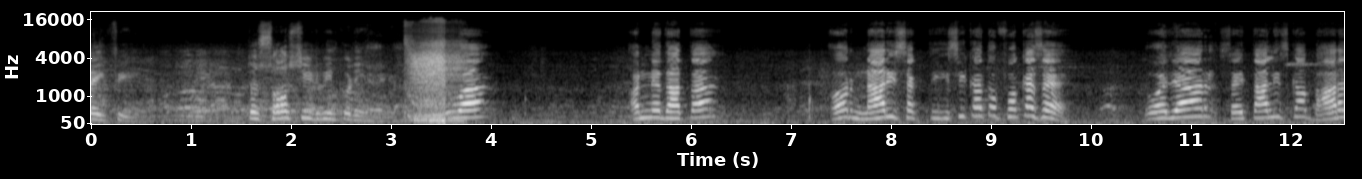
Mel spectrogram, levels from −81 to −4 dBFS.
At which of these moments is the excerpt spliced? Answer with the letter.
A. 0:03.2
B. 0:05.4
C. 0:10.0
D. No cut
A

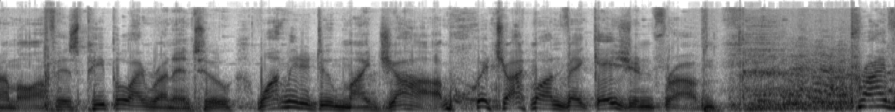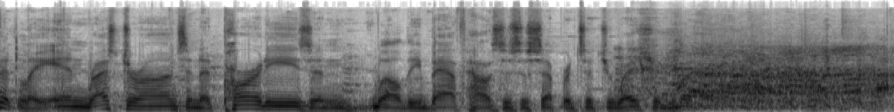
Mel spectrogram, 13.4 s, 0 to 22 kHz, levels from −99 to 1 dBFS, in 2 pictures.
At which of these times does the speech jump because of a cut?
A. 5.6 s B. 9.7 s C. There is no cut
C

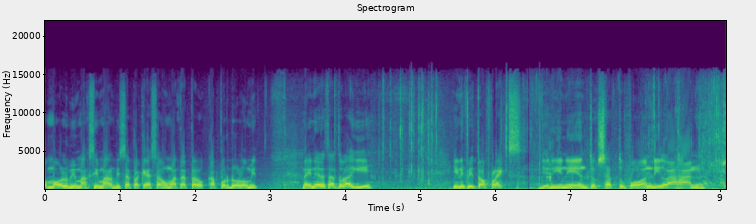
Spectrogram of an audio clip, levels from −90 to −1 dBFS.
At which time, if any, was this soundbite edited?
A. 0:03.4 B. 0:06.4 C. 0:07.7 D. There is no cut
B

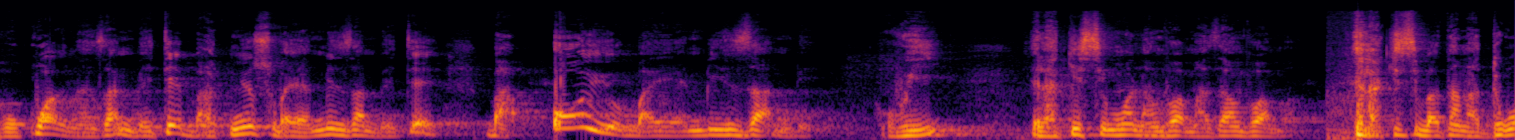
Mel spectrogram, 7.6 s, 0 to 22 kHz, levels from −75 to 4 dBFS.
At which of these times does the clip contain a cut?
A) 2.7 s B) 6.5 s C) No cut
B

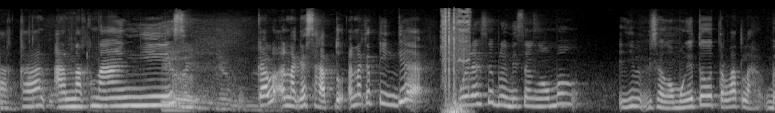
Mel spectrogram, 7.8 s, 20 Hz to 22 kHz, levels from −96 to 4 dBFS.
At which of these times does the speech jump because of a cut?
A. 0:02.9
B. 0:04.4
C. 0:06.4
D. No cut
B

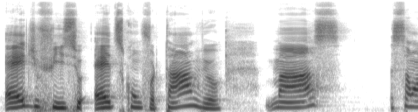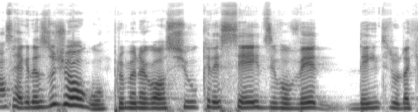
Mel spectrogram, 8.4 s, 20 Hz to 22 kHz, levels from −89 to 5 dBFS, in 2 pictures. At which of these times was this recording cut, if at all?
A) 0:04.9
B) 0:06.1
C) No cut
C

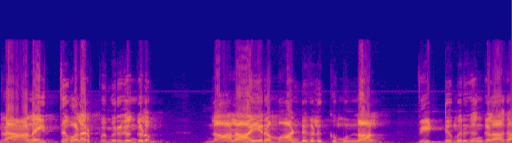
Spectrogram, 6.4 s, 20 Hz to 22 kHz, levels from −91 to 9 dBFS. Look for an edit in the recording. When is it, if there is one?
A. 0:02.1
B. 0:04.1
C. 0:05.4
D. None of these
D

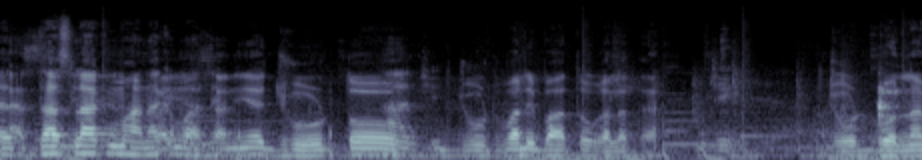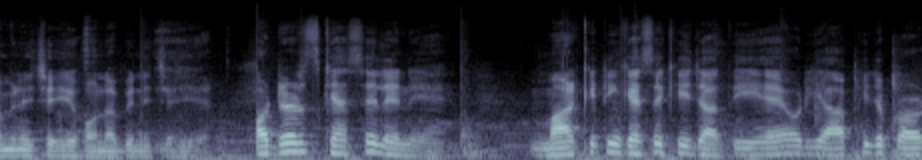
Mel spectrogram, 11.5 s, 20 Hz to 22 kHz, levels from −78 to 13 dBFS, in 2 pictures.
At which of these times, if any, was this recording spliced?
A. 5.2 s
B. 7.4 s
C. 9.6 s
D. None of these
B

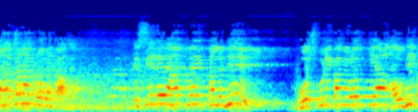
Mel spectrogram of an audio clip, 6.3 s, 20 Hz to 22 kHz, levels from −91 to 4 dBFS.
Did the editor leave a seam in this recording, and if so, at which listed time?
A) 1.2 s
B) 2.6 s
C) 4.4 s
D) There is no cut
D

